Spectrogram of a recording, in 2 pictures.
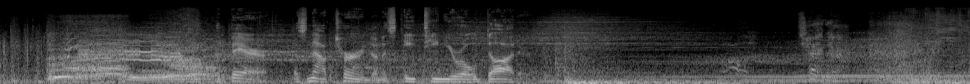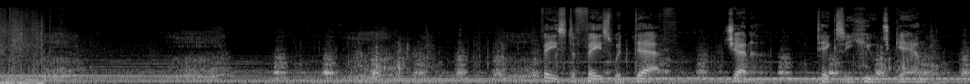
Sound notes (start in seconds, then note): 0.4 screaming; 15.4 voiceover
